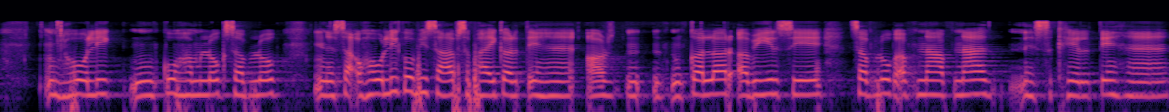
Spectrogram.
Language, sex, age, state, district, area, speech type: Hindi, female, 30-45, Uttar Pradesh, Varanasi, rural, spontaneous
